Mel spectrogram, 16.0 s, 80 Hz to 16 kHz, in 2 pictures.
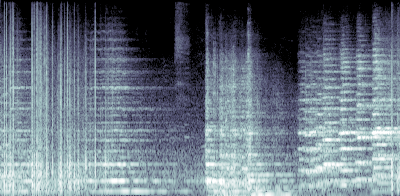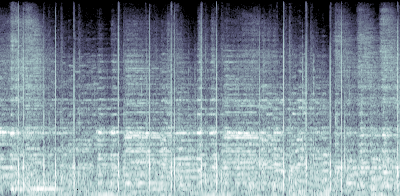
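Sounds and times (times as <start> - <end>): fireworks bursting: 0.0 - 2.4, 7.7 - 16.0
loud music: 4.1 - 16.0.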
